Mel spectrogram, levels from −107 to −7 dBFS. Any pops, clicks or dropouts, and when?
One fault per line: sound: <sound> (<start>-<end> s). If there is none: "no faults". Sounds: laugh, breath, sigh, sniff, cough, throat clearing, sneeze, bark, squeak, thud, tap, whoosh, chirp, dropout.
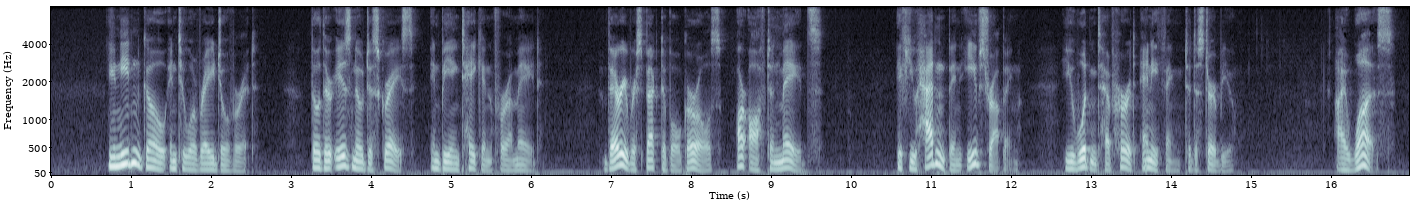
no faults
